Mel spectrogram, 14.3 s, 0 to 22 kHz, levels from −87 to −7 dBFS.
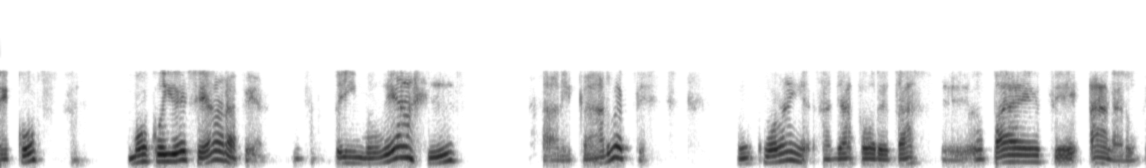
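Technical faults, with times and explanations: Throughout: G.729 codec. The speech is rebuilt rather than carried, so it comes through clear but slightly rough and synthetic, with plainly audible damage. Each short frame is reduced to a vocal tract filter, a pitch predictor and a handful of pulses, which explains the buzzy, thinned texture. Nothing is heard above about 3.8 kHz, leaving the sound narrowband and dull, and this fits a low-rate 8 kbit/s telephony coder.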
